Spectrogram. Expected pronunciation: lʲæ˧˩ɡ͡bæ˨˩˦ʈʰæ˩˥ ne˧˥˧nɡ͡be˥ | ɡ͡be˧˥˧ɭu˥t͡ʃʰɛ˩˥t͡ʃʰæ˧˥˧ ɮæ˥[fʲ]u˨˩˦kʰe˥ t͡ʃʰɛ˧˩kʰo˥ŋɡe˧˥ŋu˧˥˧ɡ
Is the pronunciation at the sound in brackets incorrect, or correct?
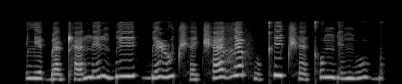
incorrect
